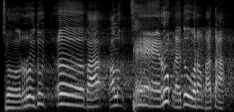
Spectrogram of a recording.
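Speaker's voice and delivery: ordinary talk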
